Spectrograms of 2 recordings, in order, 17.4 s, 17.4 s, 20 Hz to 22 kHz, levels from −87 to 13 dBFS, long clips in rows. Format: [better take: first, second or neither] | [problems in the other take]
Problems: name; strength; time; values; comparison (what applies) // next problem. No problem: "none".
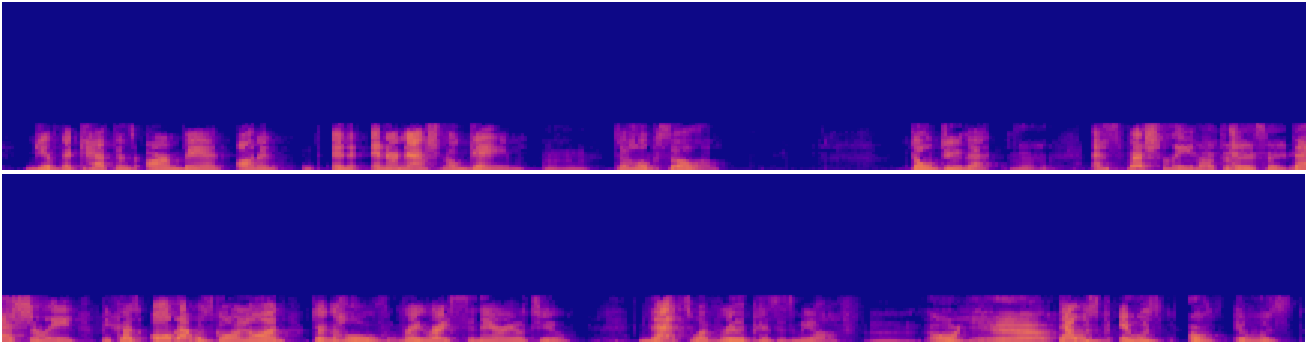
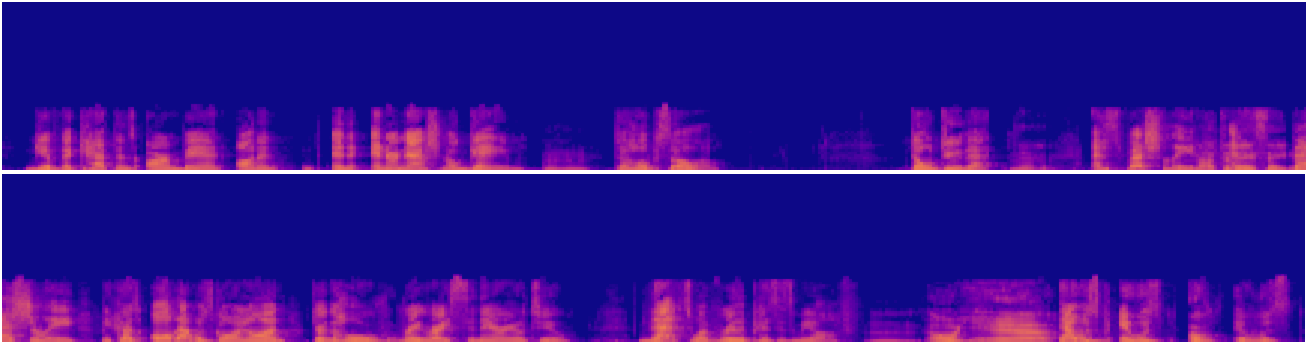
second | garbled, watery; badly; nothing above 5.5 kHz; slightly in the second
